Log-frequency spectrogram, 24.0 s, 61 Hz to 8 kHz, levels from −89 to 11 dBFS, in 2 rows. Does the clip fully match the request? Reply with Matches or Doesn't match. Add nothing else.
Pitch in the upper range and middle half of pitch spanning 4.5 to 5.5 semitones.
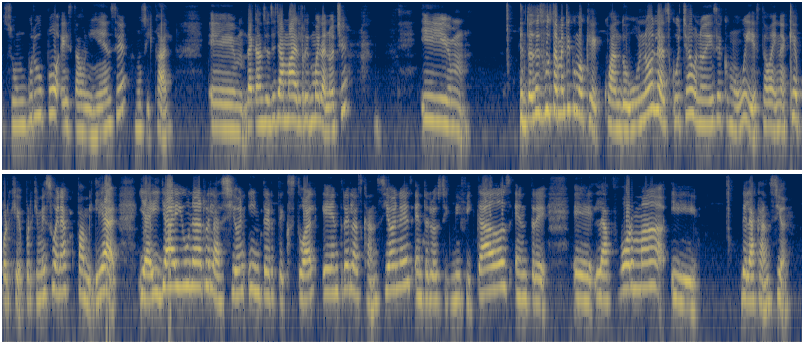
Matches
